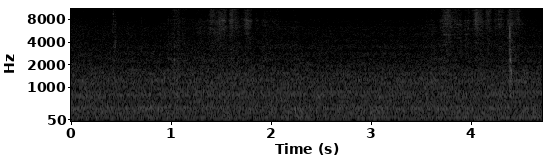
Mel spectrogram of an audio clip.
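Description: Near silence: faint rubbing of hands handling a metal steelbook Blu-ray case, with one light tick about four seconds in.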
